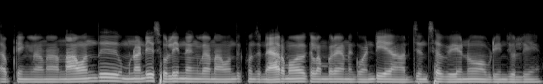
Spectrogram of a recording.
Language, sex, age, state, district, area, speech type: Tamil, male, 18-30, Tamil Nadu, Erode, rural, spontaneous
